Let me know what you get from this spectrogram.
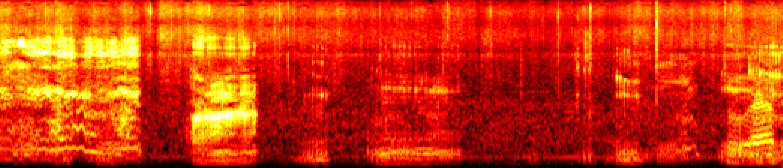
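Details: Kunekune sow Jenny, too excited at pumpkin feeding on a farm, dances and squeals. Rapid harsh squeals and grunts crowd the clip, some whiny and tonal, in quick succession.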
